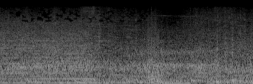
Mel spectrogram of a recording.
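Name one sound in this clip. Tyres screech as a car slides through a corner.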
